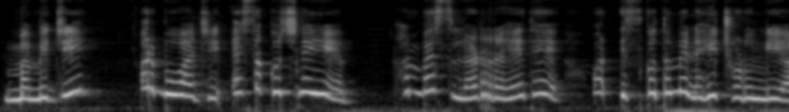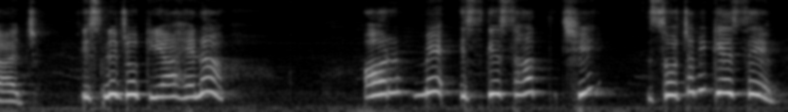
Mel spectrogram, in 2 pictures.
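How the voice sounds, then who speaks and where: A woman's voice: very high voice, expressive, measured pace, a little mellow. A woman voicing a feisty, quarrelsome young bride-to-be in a spoken audio story. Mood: indignant.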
